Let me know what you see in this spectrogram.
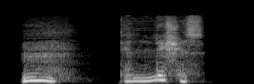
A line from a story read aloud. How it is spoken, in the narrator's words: she sighed softly, mouth full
